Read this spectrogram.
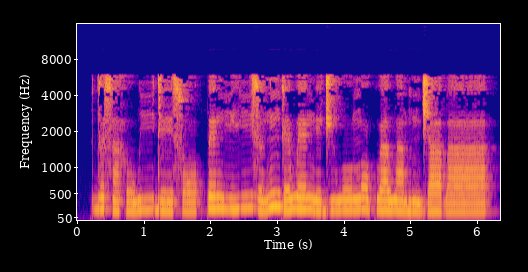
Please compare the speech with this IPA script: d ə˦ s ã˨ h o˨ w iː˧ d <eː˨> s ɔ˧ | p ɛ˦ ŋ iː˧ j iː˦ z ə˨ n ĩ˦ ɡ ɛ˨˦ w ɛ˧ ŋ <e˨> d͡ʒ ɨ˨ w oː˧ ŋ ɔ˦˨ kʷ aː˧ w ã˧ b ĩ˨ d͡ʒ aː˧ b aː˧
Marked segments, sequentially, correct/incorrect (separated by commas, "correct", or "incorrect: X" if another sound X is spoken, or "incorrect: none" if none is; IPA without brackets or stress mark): correct, correct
